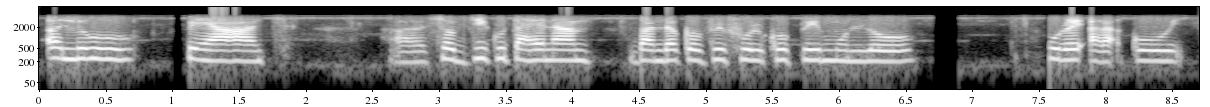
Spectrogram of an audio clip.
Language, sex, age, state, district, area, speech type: Santali, female, 18-30, West Bengal, Purba Bardhaman, rural, conversation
